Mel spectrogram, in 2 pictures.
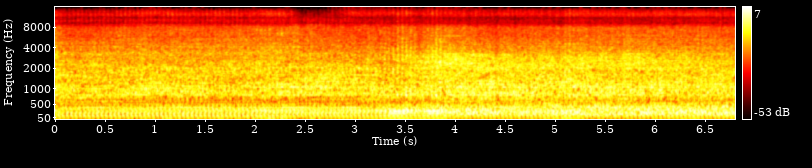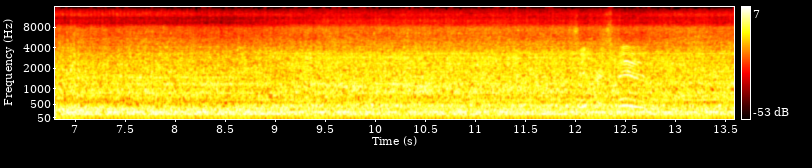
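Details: Revived MTD Bolens riding mower restarted after reopening the fuel valve that had caused a stall: steady, even engine drone with no knocks, misses or surging; runs smoothly and healthy.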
